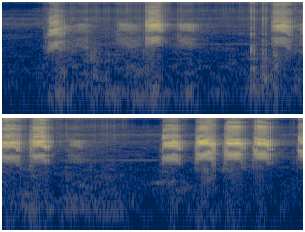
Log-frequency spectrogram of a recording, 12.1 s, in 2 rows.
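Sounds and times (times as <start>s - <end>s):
birds giving harsh rasping calls: 0.8s - 1.7s, 2.3s - 4.0s, 5.4s - 7.7s, 9.2s - 12.0s.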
